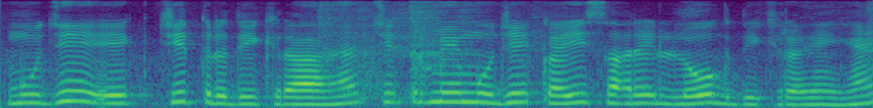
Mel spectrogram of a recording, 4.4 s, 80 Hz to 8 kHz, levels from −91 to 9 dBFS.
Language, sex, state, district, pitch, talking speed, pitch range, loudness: Hindi, male, Madhya Pradesh, Katni, 220 Hz, 205 wpm, 195-240 Hz, -17 LUFS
